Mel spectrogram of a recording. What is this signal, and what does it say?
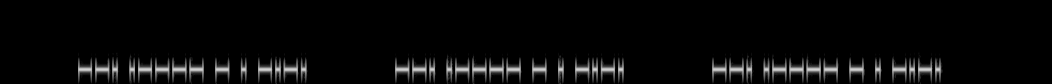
Morse code, heard as a keyed tone, about 27 wpm, 700 Hz. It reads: G1TEC G1TEC G1TEC
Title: DXCC-100 Call Signs - 5 Characters - Repeated 3x - 28wpm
